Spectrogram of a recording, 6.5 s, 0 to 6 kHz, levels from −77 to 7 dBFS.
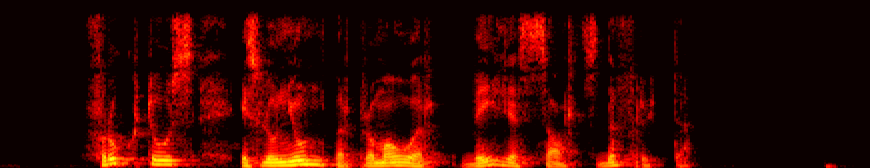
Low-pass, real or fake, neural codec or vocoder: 5.4 kHz; real; none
